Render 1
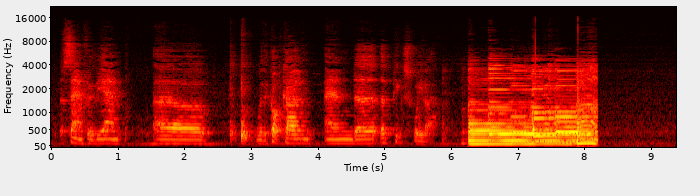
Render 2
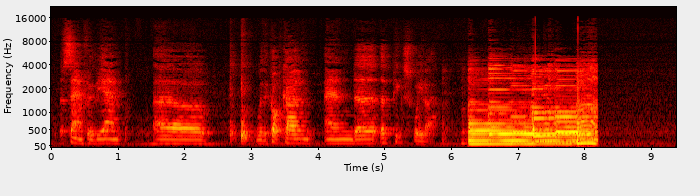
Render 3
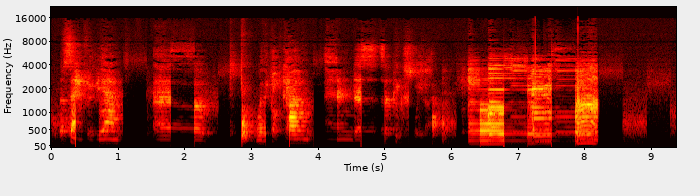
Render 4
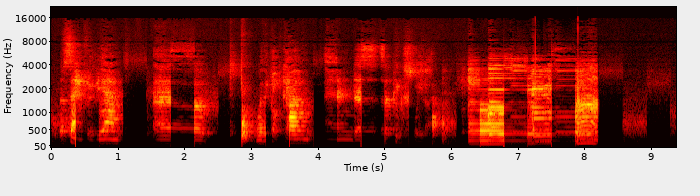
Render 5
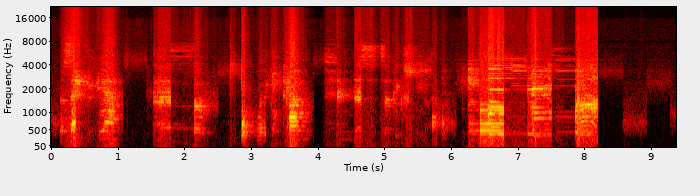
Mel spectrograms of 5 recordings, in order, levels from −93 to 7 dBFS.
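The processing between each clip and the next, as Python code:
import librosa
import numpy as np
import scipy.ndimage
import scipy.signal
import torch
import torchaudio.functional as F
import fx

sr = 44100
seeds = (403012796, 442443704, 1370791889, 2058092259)

y1 = fx.high_shelf(x, sr, hz=5600.0, db=5.5)
y2 = fx.filter_held_highpass(y1, sr, hz=2.8, low_hz=690.0, high_hz=6200.0)
y2 = y2 * librosa.db_to_amplitude(5.5)
y3 = fx.rider(y2, sr, range_db=3, speed_s=2.0)
y4 = fx.block_float(y3, sr, bits=3)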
